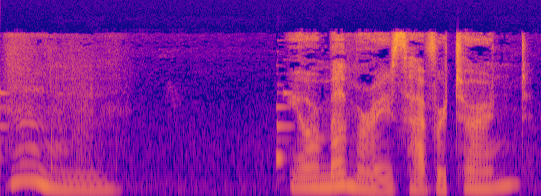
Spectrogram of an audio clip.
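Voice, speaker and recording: A woman voicing a dignified, wise immortal, formal and measured, in a dramatic game. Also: on the low side, animated, warm tone, faint music behind. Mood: composed concern.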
